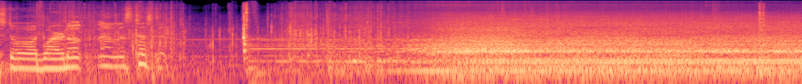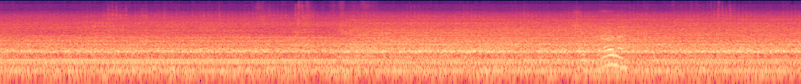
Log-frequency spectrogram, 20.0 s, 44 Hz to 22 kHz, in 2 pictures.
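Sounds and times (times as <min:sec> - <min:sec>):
blower motor hum: 0:01.0 - 0:20.0
air rushing through blower: 0:05.1 - 0:20.0.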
